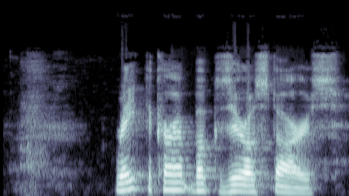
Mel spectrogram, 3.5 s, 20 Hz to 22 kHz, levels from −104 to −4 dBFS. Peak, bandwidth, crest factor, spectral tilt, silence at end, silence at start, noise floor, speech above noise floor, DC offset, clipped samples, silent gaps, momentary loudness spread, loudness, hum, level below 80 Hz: 0 dBFS; 7.6 kHz; 16 dB; -6 dB/octave; 0.1 s; 0.25 s; -59 dBFS; 44 dB; under 0.1%; under 0.1%; none; 5 LU; -15 LUFS; none; -58 dBFS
